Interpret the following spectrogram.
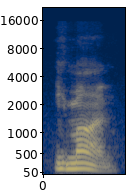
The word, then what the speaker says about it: Iman: Iman.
